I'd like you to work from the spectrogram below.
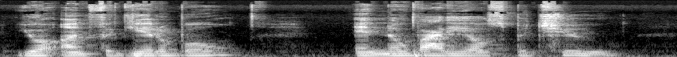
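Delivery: normal talking voice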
